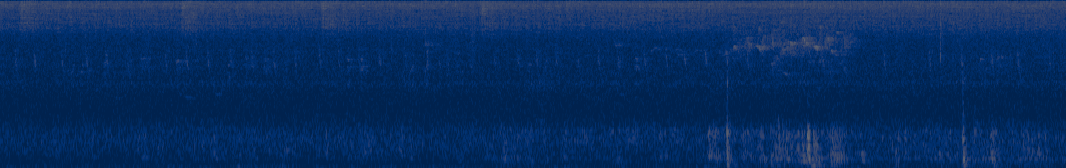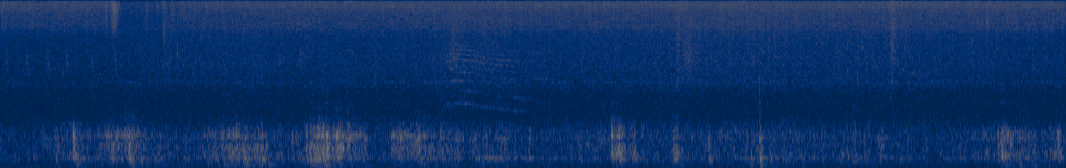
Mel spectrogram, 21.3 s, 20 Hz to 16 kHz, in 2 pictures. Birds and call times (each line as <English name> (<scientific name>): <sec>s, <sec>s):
Eastern Double-collared Sunbird (Cinnyris mediocris): 7.9s
Hadada Ibis (Bostrychia hagedash): 15.4s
